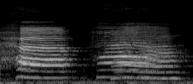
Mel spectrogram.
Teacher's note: حلق کے درمیان والے حصے سے ہا ادا ہوتا ہے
